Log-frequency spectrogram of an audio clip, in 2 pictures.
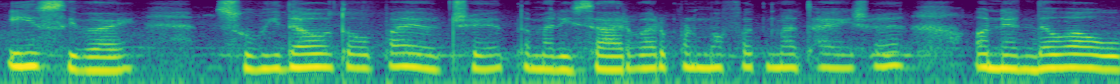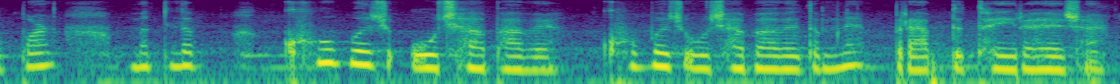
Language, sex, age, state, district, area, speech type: Gujarati, female, 18-30, Gujarat, Rajkot, urban, spontaneous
